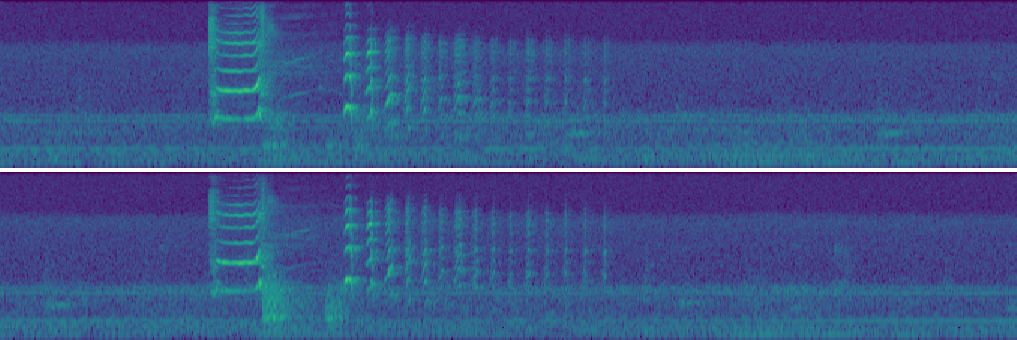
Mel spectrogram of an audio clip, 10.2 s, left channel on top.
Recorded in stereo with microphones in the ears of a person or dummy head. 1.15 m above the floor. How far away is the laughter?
About 1.9 m.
